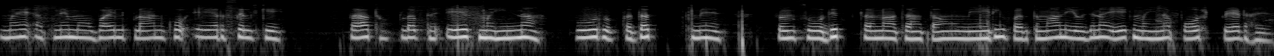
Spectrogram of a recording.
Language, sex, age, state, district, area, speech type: Hindi, female, 30-45, Uttar Pradesh, Sitapur, rural, read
